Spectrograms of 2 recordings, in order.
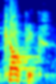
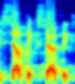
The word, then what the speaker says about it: Celtic: Celtic 啊。可是这个 Celtic 这个字 C-E-L-T-I-C-S 它正确的念法或者说古典的念法应该是 Celtic C-E-L 念 Cel 不念 Cell，但是美国人向来英文不太会读，他们念 Celtic 就算 Celtic，其实它原来的发音应该是 Celtic。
